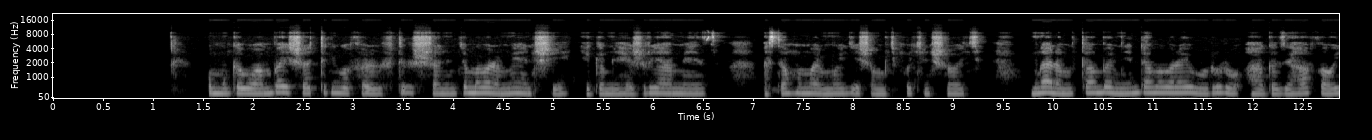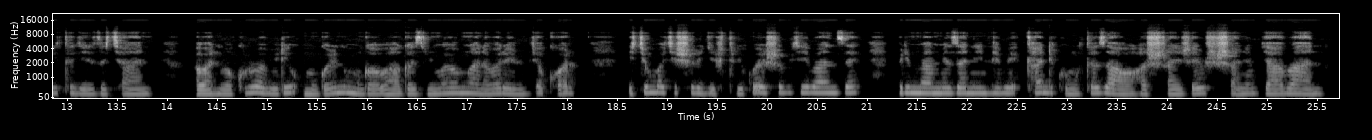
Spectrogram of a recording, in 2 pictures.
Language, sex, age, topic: Kinyarwanda, female, 18-24, education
